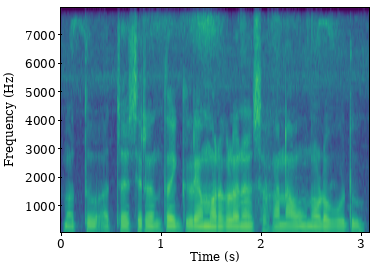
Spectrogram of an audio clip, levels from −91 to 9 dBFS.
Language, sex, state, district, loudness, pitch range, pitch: Kannada, male, Karnataka, Koppal, -18 LUFS, 125-145 Hz, 135 Hz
